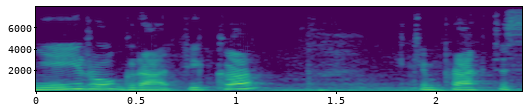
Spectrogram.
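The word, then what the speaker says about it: Нейрографика: neuro graphic art and he took the term neuro graphical Neera graphical this is how you say it in Russian Nero grafica you can practice saying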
